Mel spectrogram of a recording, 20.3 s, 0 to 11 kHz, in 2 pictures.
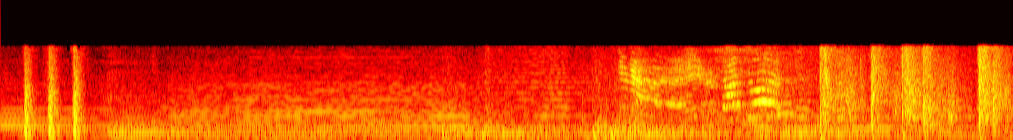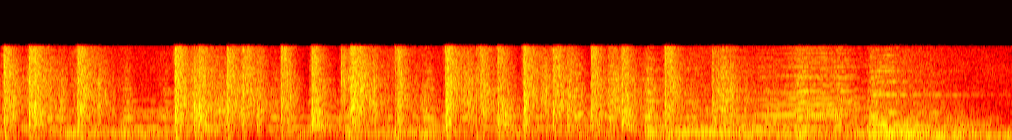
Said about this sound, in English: In that hail of bullets, Dr. Winsmith was hit 7 times.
